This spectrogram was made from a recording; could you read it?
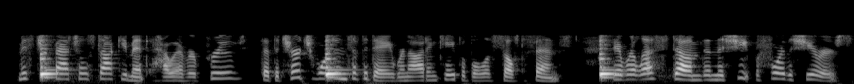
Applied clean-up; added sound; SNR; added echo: classical method Wiener filter.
